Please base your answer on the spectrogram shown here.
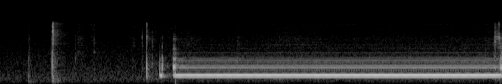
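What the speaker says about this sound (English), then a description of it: "Go ahead and give you some dial tone." A few clicks and clacks, then a steady dial tone from an ITT rotary dial desk telephone hums continuously and loudly until the end.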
